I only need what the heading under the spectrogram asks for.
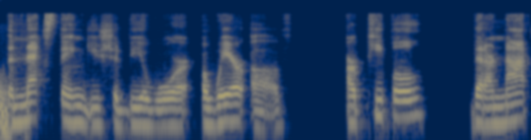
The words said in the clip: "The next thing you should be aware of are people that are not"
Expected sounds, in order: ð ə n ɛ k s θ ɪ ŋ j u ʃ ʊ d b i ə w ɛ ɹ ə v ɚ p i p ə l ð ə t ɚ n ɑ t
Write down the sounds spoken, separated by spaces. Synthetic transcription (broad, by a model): ð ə n ɛ k s θ ɪ ŋ j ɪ ʃ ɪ d b i ə w ɛ ɹ ə v ɚ p i p l ð ə t ɚ n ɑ t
